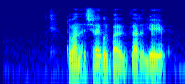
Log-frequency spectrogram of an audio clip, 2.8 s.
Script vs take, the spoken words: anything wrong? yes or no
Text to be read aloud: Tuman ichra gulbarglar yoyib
no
